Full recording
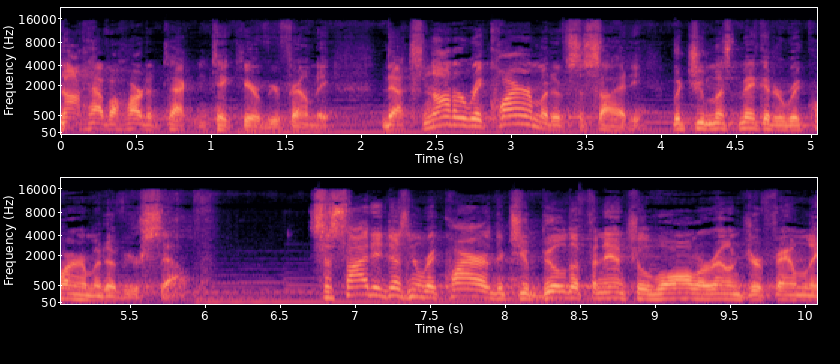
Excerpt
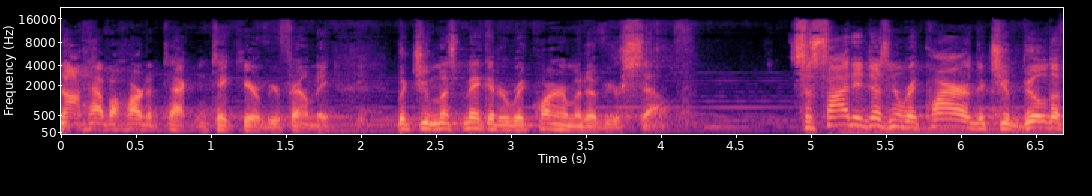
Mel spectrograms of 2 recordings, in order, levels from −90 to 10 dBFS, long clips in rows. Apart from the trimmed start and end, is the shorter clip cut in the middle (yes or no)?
yes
